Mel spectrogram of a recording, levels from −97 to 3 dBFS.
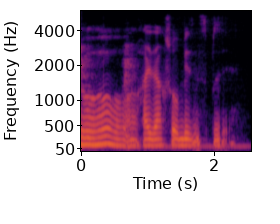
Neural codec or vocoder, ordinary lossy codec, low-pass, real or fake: none; none; 5.4 kHz; real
